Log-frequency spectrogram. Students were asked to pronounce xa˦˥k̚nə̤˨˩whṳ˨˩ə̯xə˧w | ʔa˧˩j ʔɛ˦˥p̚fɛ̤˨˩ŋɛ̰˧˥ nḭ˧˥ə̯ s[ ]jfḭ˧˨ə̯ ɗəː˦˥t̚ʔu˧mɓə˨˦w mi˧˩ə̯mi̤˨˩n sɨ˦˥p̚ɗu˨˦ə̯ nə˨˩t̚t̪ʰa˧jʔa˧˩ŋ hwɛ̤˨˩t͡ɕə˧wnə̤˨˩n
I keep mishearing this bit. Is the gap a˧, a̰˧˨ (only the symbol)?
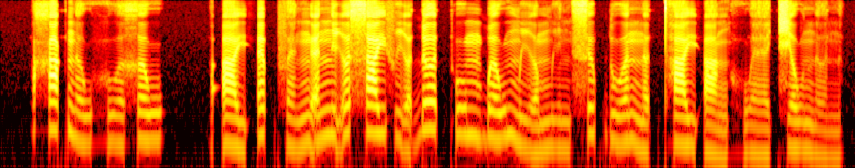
a˧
